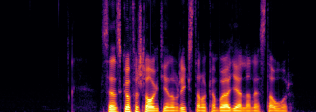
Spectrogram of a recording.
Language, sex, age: Swedish, male, 42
